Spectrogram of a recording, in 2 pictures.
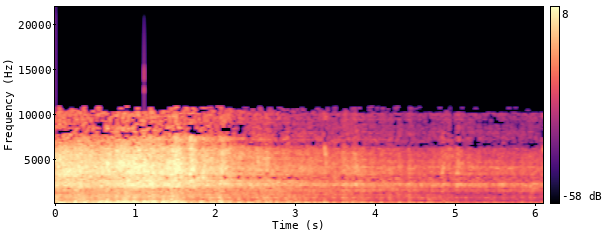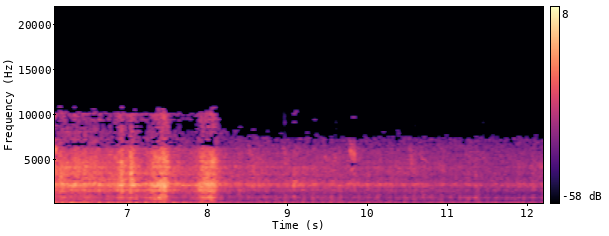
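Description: Passenger train's coaches rumbling past on the track, then fading steadily as the train runs away into the distance. Two faint knocks come about eight seconds in.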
